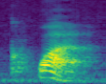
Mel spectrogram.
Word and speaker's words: choir: interesting and useful examples the word choir has the long i1 sound as in climb choir it is exactly the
